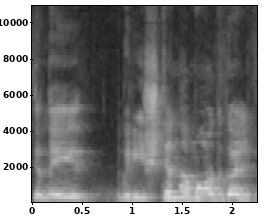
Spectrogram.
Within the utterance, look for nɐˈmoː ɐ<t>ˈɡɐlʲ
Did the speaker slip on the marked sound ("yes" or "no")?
yes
